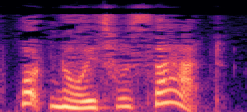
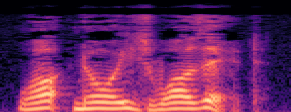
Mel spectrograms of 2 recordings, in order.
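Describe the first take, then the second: First: Frightened question. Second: Said in the usual way. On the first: Acted. Emily frightened by a noise. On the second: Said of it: "said Ugo".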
